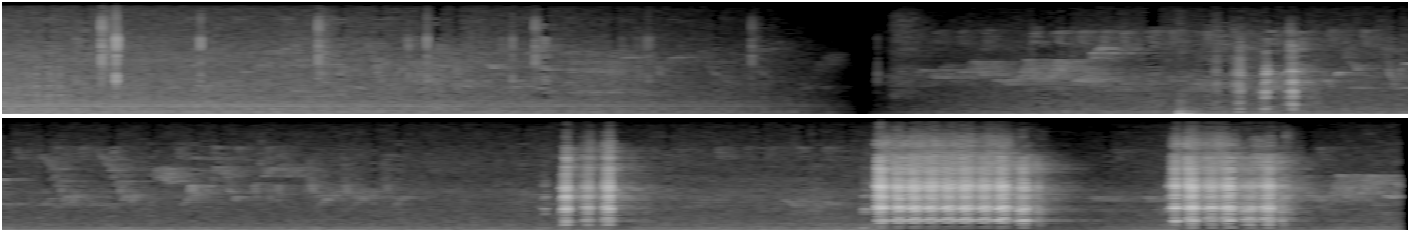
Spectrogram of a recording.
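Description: Baby goat bleating three times near the end, the middle bleat the longest and loudest, a kid calling for its mother. Faint woodland ambience with bird chirps underneath.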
